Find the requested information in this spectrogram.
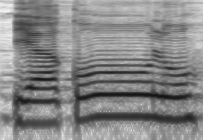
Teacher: Huruf qu kita panjangkan dua harakat karena wau sukun di depannya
